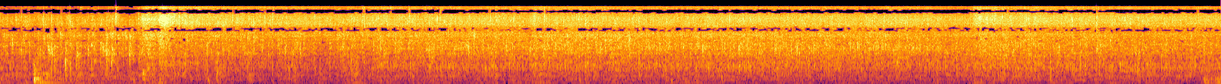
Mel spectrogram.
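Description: Raw prawns sizzling in hot oil with ginger and garlic in a metal kadai. The sizzle jumps up as the prawns go in, peaks about two seconds in, then runs on as a steady frying hiss.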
